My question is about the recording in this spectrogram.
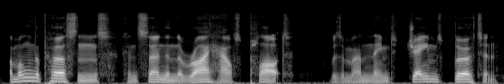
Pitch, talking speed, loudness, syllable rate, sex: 110 Hz, 180 wpm, -20 LUFS, 5.5 syllables/s, male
